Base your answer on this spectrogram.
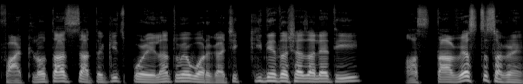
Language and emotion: Goan Konkani, disgusted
